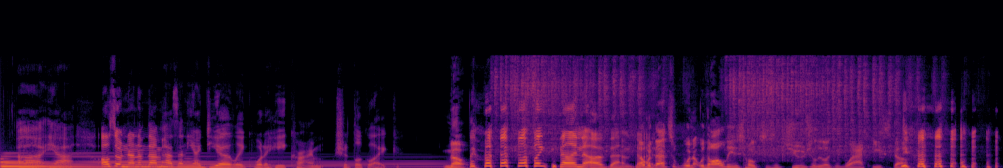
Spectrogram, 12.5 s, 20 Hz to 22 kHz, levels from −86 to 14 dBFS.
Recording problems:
background music; loud; throughout; 7 dB below the speech

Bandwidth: 14.5 kHz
